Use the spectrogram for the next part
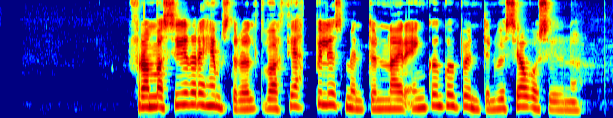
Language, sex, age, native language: Icelandic, female, 40-49, Icelandic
